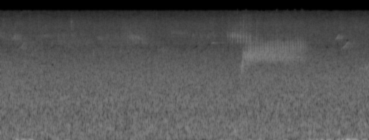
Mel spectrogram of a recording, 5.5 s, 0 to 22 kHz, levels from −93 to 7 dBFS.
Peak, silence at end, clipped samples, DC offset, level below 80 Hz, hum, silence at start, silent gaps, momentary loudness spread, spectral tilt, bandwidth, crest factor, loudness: -20 dBFS; 0 s; under 0.1%; under 0.1%; -52 dBFS; none; 0 s; none; 5 LU; -2 dB/octave; 16 kHz; 16 dB; -34 LUFS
